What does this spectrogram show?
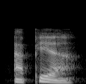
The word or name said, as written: appear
